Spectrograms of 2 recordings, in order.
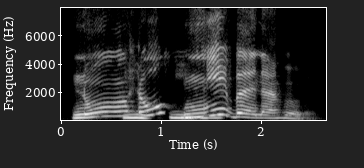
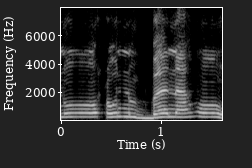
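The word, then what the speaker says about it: نوح ابنه: Oke, jadi bacanya nggak boleh wanada nuhun benahu, nggak boleh. Harus wanada nuhun ibnahu.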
